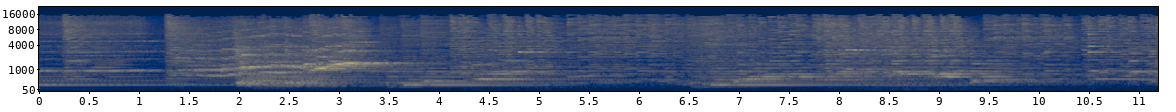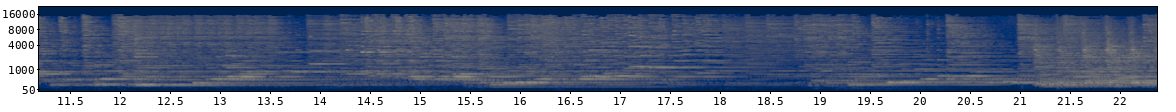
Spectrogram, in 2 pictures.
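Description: Harpsichord playing rapid, rhythmic chords in a contemporary chamber piece, with flute and recorder joining in the first few seconds. A rising gliding line stands out about two to three seconds in.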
